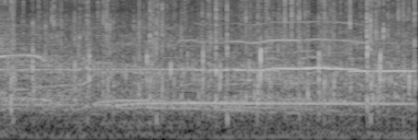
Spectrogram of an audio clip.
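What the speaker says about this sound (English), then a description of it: "let's have a big cheer for the RAF Falcons as they approach the ground" A crowd at an air festival cheers and applauds the RAF Falcons parachute team, with steady distant clapping and cheering blended with a droning tone throughout.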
